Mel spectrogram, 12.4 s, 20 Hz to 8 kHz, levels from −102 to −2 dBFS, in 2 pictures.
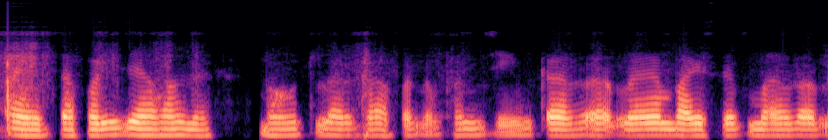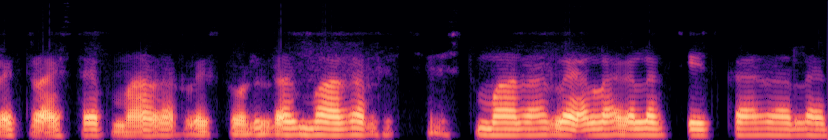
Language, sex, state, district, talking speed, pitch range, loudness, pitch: Magahi, male, Bihar, Lakhisarai, 40 wpm, 130-135 Hz, -18 LUFS, 130 Hz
